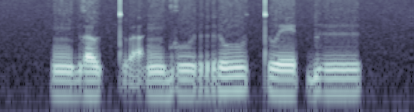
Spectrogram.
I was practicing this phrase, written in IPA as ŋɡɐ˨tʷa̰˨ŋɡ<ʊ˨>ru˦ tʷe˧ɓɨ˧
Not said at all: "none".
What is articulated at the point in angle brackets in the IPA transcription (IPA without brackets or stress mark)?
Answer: u˨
